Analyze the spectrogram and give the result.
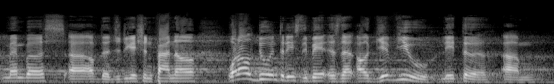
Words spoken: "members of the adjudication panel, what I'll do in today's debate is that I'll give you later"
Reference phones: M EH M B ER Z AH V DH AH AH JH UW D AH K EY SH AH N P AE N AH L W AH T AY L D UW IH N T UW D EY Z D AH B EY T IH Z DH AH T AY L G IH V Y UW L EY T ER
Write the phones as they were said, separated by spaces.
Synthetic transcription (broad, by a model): M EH M B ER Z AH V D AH AH JH UW D AH K EY SH AH N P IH N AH L W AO T AY L D UW IH N T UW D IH S D AH B EY T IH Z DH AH T AY L G IH V Y UW L EY T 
